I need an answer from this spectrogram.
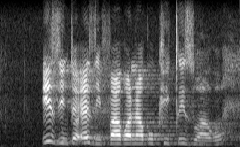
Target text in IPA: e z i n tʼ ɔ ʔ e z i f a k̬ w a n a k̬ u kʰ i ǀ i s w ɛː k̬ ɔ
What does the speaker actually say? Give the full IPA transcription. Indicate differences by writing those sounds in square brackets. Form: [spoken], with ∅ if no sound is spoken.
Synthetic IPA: [i] z i n tʼ ɔ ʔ e z i f a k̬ w a n a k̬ u kʰ i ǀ i [z] w [aː] k̬ ɔ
